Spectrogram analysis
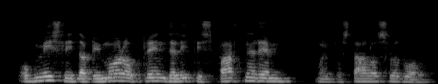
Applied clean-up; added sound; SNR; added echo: neural mask model DeepFilterNet 3.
